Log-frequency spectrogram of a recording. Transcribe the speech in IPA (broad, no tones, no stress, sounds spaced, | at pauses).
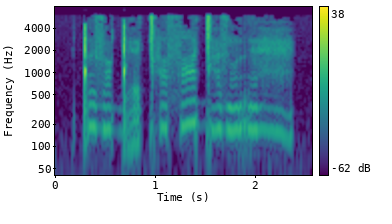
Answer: ǃ ɘ z ɒ ɡ͡ǃ ɛ̰ ǀʰ ɘ sˤ æ ɡ͡ǀ a z õ r ɛ̃ ɦ æ̤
